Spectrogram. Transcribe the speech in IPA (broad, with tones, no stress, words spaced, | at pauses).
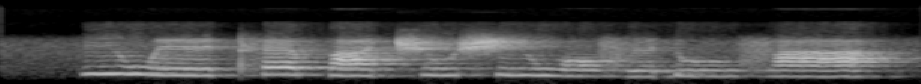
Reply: i˦weː˨ tʰɛ˦pa˨ t͡ʃu˦ʃi˦ wɔ˨vɪ˨ɗuː˨va˦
